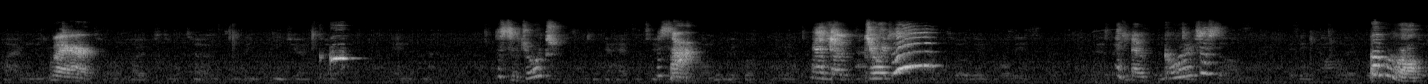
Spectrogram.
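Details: Pet African grey parrot recorded in 2009 chatting as usual indoors: spaced bursts of clear human-like words and phrases, about one every two seconds, mixed with whistled notes and squeaky mimicry, in a quiet room.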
